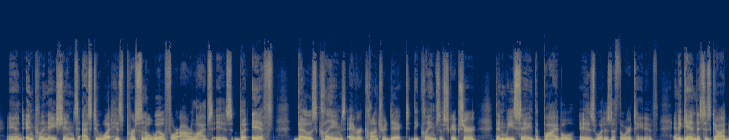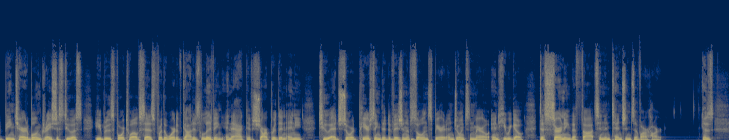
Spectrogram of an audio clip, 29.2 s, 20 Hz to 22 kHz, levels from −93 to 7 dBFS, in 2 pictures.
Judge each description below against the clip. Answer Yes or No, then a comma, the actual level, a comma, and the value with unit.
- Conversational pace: Yes, average, 170 wpm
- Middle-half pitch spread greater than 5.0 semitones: No, average, 4.0 semitones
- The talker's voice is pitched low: Yes, low, 105 Hz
